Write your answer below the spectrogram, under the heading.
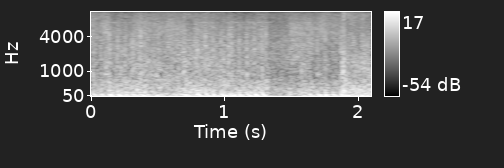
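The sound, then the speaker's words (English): Machine gun fire from soldiers shooting along a grassy roadside in an action film scene: a loud, dense, continuous rattle of gunfire with heavy booming low end and no pause. “As 80 and 82 aim their machine guns, Veronica and Luke sprint for the bushes nearby.”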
